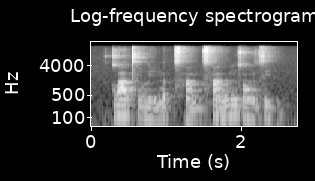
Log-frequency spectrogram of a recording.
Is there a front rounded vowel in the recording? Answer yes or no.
no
